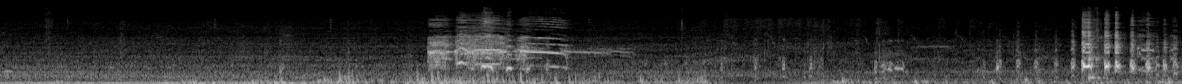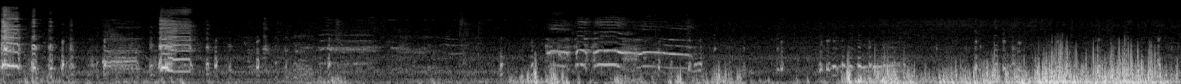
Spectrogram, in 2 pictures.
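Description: Gamefowl roosters crowing in three bouts, about four seconds in, around eleven seconds and around seventeen seconds. A low rumble swells near the end.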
